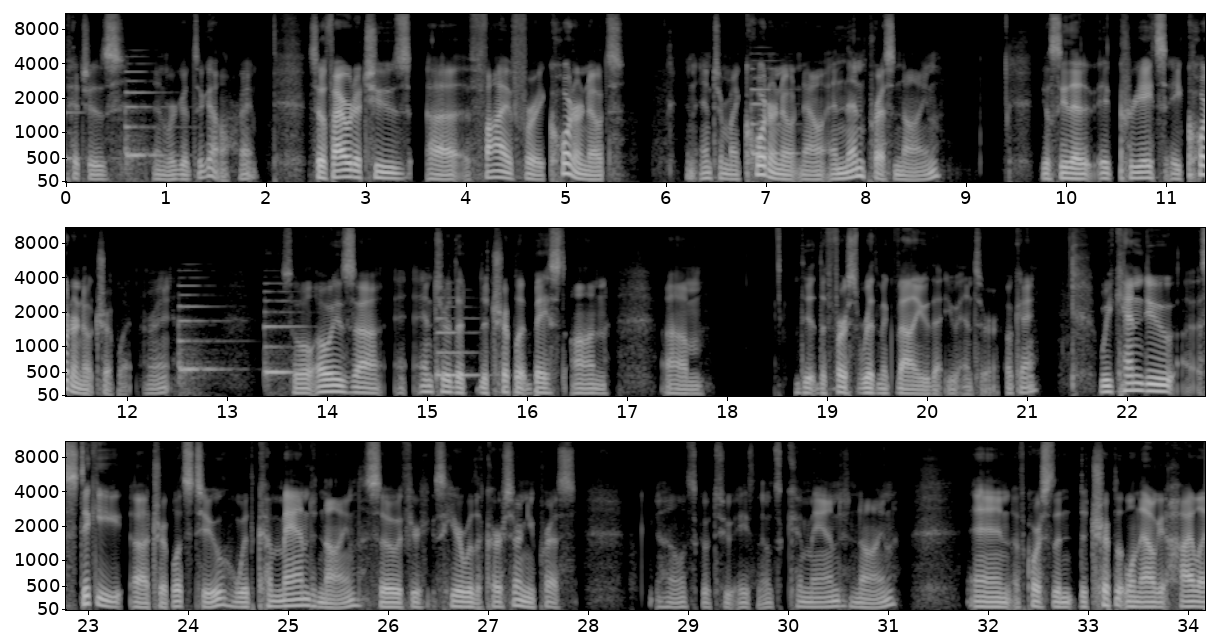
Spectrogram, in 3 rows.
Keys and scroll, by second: 0.0-1.0 typing, 4.1 5, 6.8 d, 8.8 9, 12.5-13.8 typing, 15.1 a, 29.0 4, 31.0 super+9.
